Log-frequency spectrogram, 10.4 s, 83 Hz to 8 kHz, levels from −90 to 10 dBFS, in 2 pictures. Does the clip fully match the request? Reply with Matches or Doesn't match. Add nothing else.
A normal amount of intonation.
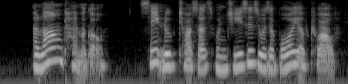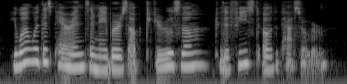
Matches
